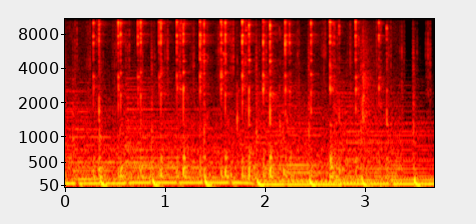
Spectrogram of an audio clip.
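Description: Eggs being beaten with sugar in a bowl for an Asian rice dish, giving a steady run of quick, light clinks and taps of utensil against bowl at close range, with no talking.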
